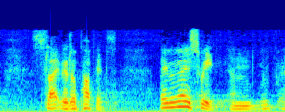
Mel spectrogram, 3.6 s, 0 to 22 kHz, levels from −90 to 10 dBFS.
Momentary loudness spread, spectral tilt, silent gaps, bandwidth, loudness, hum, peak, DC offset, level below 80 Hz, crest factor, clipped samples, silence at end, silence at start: 14 LU; -6.5 dB/octave; none; 7.6 kHz; -16 LUFS; none; 0 dBFS; 1%; -46 dBFS; 16 dB; under 0.1%; 0 s; 0.4 s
